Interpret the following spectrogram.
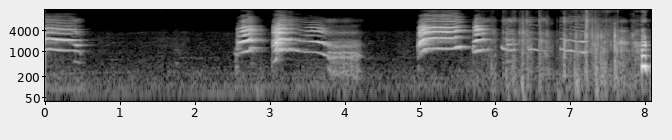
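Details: Puppy that makes cat-like sounds: a series of high, harmonic mewing whines and yelps in bursts separated by silences, ending in a quick run of short yips.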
